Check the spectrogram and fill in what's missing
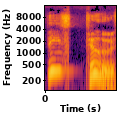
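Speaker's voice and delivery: put-on high, pert girl voice; young woman. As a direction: point them out scornfully. Hypatia accuses.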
